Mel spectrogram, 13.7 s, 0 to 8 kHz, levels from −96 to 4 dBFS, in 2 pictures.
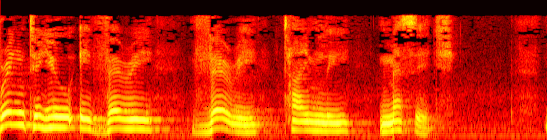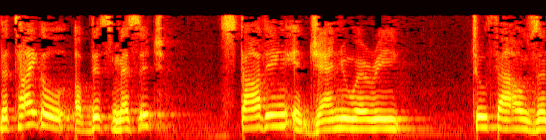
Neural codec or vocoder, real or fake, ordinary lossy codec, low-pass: none; real; MP3, 24 kbps; 7.2 kHz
